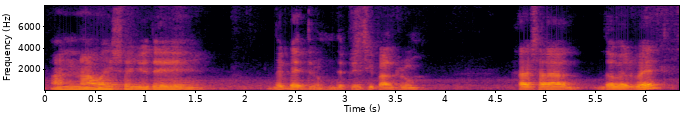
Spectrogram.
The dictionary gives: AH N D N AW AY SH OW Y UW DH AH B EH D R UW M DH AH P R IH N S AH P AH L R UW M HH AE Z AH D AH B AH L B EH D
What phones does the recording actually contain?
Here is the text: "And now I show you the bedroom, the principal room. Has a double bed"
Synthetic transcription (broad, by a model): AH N N AW AY S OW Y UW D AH B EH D R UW M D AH P R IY N S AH P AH L R UW M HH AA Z AH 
